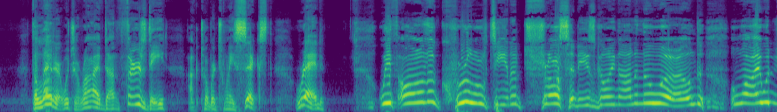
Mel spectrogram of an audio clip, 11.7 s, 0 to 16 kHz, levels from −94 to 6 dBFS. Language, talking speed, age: English, 115 wpm, 50-69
